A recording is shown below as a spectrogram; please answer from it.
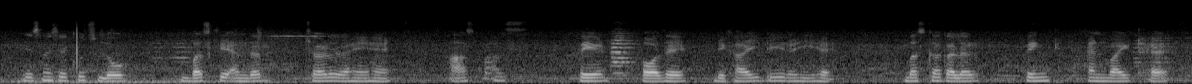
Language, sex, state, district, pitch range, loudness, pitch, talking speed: Hindi, male, Uttarakhand, Uttarkashi, 140-160 Hz, -28 LUFS, 150 Hz, 120 wpm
